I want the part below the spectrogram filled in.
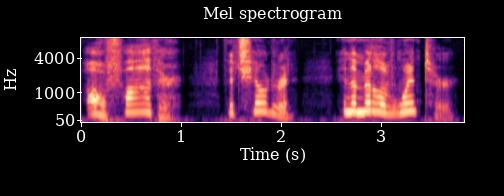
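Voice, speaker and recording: A tender, motherly elder sister from a storybook, voiced by a man, speaks in a lifted voice. She is caring and anxious, gently imploring, in a dry recording. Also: mid-range voice, very animated, a little slow, dry recording, voice pushed up. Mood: distressed.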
